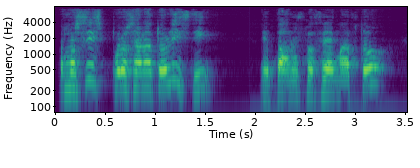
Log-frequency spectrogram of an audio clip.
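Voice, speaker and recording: A man with a high voice delivers a sermon in formal, old-fashioned phrasing. He is emphatic, and his voice climbs further whenever he quotes. The recording is dull and lo-fi. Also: expressive. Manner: emphatic, rising sharply when quoting. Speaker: preacher.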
